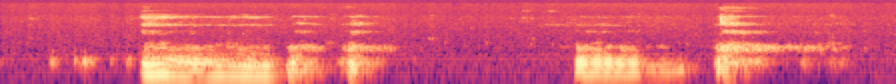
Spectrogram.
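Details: Low, rattling, snorting snores on sleep breaths with quiet pauses between them, from a sleeper said to be dreaming who is then called to wake up.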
